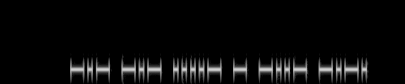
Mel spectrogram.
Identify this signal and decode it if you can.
Morse code, heard as a keyed tone, about 28 wpm, 700 Hz. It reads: KK4TXC
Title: USA Call Signs - 6 Characters - Repeated 3x - 28wpm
